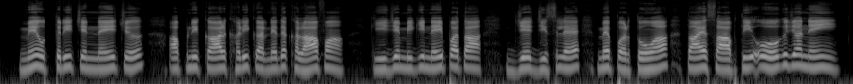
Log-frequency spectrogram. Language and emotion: Dogri, fearful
